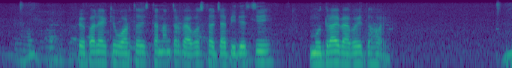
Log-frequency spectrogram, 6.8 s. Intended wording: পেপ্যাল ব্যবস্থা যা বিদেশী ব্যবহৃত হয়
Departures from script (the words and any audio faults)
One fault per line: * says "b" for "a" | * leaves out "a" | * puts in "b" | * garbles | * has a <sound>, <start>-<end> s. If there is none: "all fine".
* puts in "একটি অর্থ স্থানান্তর"
* puts in "মুদ্রায়"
